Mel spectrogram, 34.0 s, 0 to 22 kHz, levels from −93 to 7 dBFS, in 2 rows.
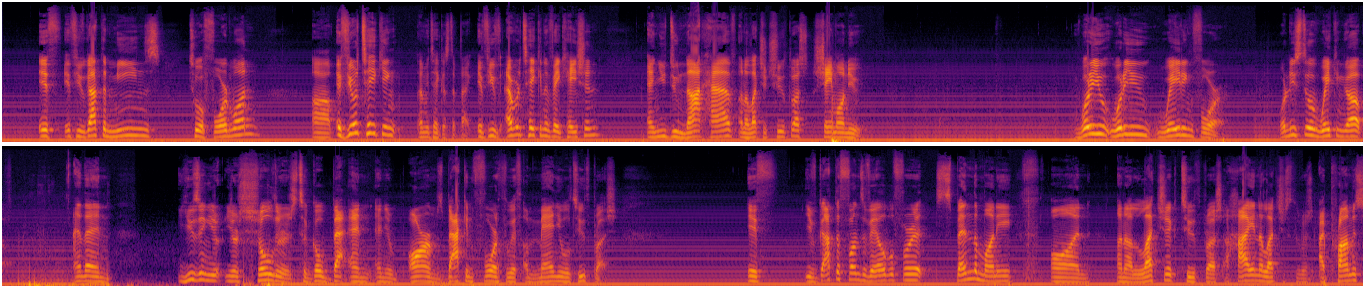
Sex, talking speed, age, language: male, 160 wpm, 20-39, English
